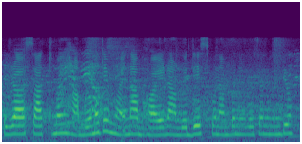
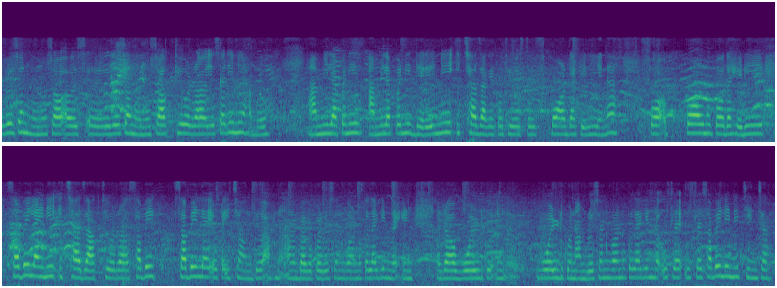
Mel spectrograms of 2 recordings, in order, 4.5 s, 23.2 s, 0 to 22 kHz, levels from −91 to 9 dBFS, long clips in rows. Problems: constant background noise, continuous background conversations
